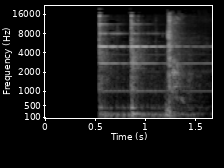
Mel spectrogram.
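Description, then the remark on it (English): A bright bell is rung twice in quick, sharp strikes, each leaving a sustained metallic ring that lingers to the end, with no talking. “Two bells means no.”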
